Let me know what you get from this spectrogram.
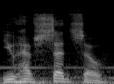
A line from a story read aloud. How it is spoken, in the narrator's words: Jesus replied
